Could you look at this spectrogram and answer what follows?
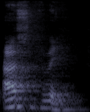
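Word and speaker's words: אשר: Se escribe E-S-H-E-R, pero se lee Asher y significa bienaventurado, feliz y dichoso.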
